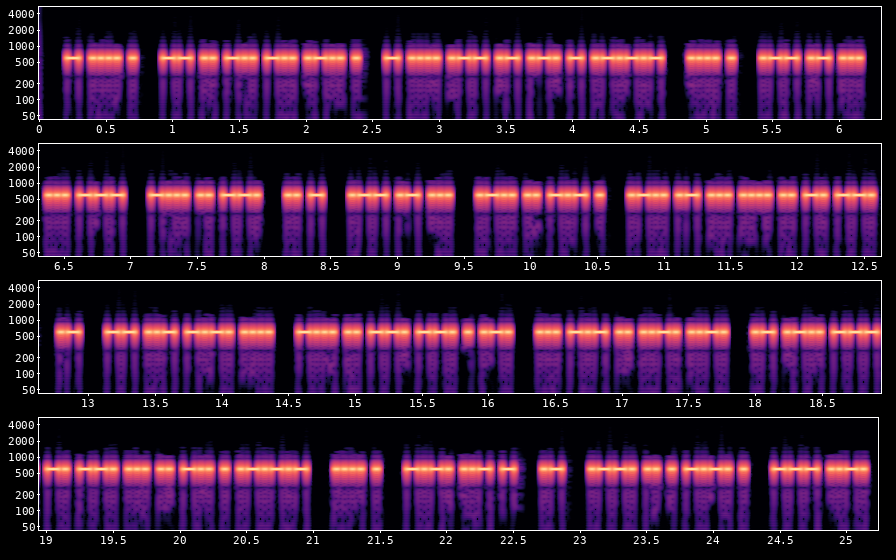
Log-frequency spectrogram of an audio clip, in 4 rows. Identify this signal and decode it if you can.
Morse code, heard as a keyed tone, about 40 wpm, 600 Hz. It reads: THE MIDDLE THWART. HE WAS SO BIG IT WAS LIKE LASHING A MUCH BIGGER SKIFF ALONGSIDE. HE CUT A PIECE OF
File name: the old man and the sea 2 40wpm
